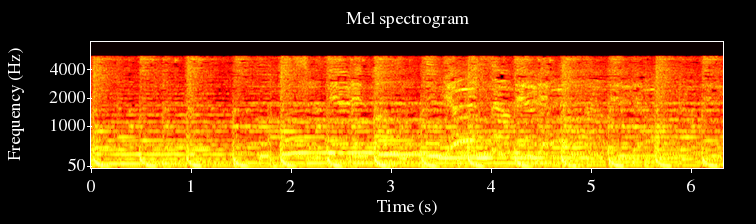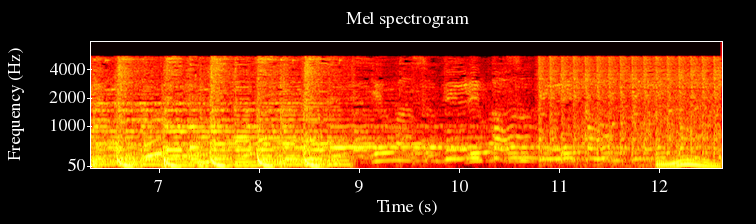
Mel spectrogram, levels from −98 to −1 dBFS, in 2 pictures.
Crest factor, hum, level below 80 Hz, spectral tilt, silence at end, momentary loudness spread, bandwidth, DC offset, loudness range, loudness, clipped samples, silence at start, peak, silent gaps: 16 dB; none; -26 dBFS; -10 dB/octave; 0 s; 11 LU; 5.8 kHz; under 0.1%; 9 LU; -19 LUFS; under 0.1%; 0 s; -2 dBFS; none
